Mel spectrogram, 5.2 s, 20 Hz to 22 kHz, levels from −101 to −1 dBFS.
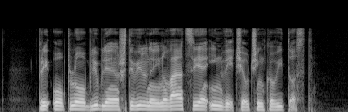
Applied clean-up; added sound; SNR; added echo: none; none; none; none.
